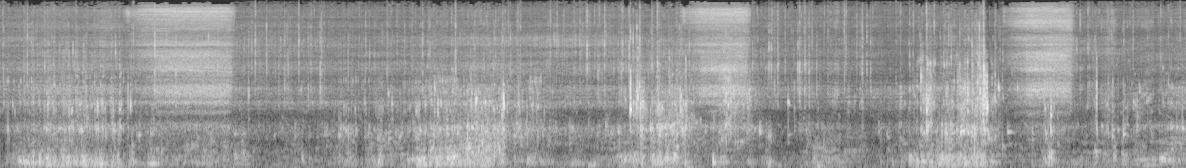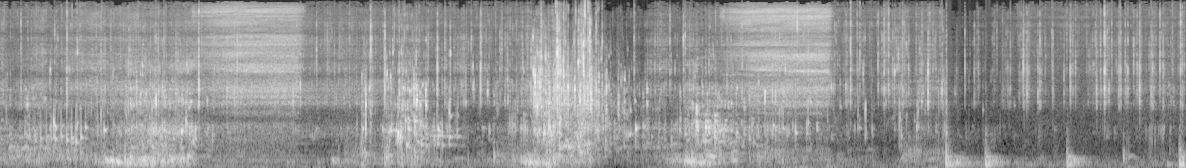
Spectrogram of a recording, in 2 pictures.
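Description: A diver breathing through a regulator underwater: a short hiss on each inhale about every five or six seconds, and a low gurgling rush of exhaled bubbles between them.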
